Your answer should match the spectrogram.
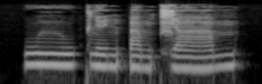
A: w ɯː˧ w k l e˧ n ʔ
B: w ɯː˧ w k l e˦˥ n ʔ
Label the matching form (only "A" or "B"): A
